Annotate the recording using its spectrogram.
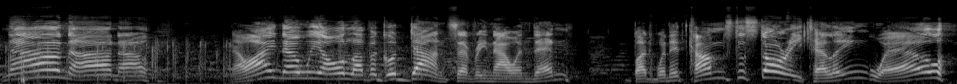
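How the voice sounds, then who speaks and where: Folksy old farm yarn-spinner, very animated, slow, drawn-out, theatrical relish. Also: male voice, sits high, heavily acted, rough recording. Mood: jovial. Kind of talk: audio drama acting.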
